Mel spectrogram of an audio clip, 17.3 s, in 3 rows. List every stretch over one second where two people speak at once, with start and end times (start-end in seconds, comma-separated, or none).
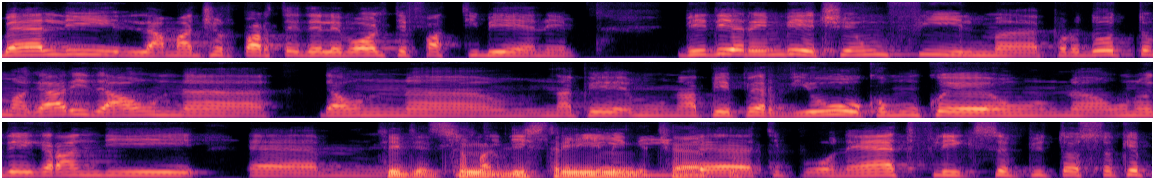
13.3-15.3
